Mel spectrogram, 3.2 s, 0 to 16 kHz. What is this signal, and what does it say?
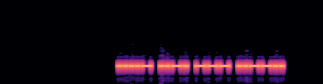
Morse code, heard as a keyed tone, about 42 wpm, 690 Hz. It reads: 4FO?
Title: SOTA QSO Practice 40wpm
